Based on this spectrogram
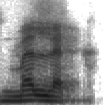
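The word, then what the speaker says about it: מלך: Now, this Millel example I have given you here is Melek. The accent fall on next to the last syllable, that is called Mil-El.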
